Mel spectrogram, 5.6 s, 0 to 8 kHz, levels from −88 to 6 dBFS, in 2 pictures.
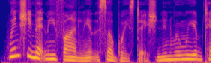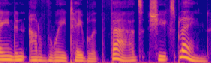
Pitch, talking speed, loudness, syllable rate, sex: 170 Hz, 255 wpm, -18 LUFS, 6.3 syllables/s, female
